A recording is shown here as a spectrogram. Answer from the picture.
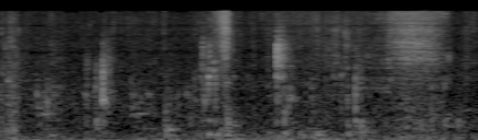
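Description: Faint handling noises, a few soft clicks and knocks, as a dinghy's rope line is pulled in and tied off on a sailboat.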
